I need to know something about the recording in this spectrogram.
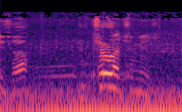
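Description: A man's voice in short phrases over a steady low rumble from the cars alongside each other.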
